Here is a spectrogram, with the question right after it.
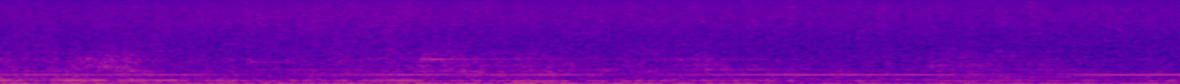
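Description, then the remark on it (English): A steady, droning rumble of an airplane passing overhead, a broad wash of engine noise with a constant low hum running through it, holding an even loudness throughout with no voices. “Notice the sound of the plane flying above.”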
